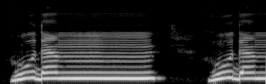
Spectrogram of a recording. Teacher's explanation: ठीक है, दाल के ऊपर 2 ज़बर की तनवीन है, 2 ज़बर के तनवीन के बाद यरमुलून के मुतहर्रिक हुर्फ़ों में से मीम आ रहा है, तो हम 2 ज़बर की तनवीन को मीम से मिलाकर इस तरह अदा करेंगे कि दोनों एक साथ मुशद्दद अदा हों और हरकतैन मिक़दार गुन्ना भी करेंगे। और यहाँ पर कायदा होगा इदग़ाम माअल गुन्ना।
